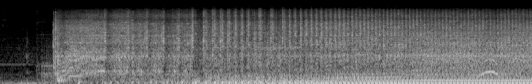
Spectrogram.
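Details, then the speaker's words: John Deere LT155 riding mower, choked, after replacing missing engine mounting bolts and carburetor adjustments: fires within a second, picks up smoothly and settles into a steady even run with no rattle or shaking; solid start. "listen to that thing run like that for days it'll run like that for days nice and smooth"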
